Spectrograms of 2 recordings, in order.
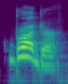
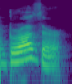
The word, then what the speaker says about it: brother: You should be saying the TH properly, like a TH. My brother, my father, my mother, okay?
